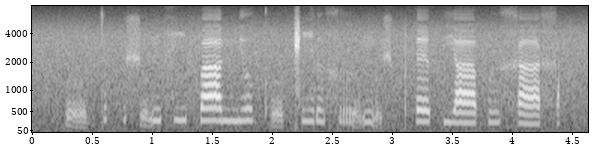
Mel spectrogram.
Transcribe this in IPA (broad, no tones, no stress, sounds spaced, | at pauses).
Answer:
p o̰ t | ʃ o̰ ŋ x i f a mʲ o kʼ o̰ ǁ i ɾ ɯ x r o̰ ŋ o̰ ʃ pʰ ɛ f j a f ɯ x a x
